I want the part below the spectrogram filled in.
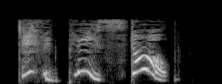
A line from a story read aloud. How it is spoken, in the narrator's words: I cried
